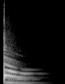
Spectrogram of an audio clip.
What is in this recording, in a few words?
Conga Hi Down, Pitch Env; Clavia DDrum-AT; Pitch Env Various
